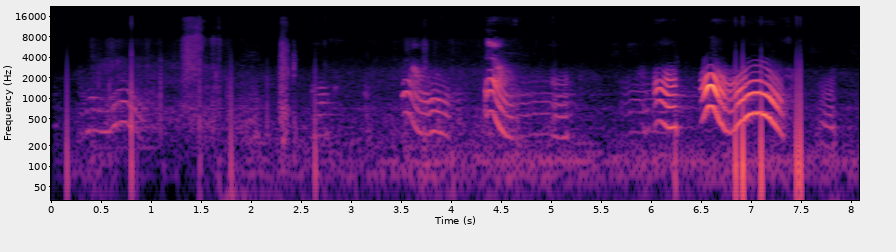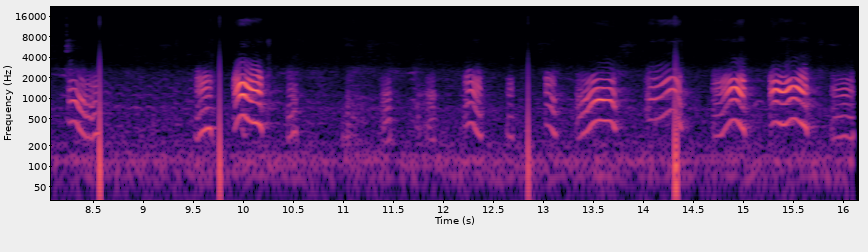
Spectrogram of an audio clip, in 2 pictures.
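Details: German Shepherd puppies, four days old: many rising-falling squeaky whimpers and whines overlapping, around two per second, with faint speech and clicking handling noises.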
